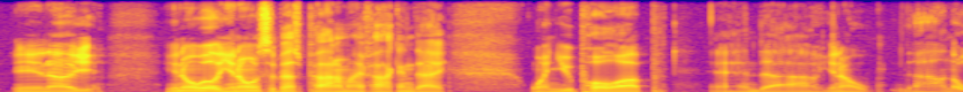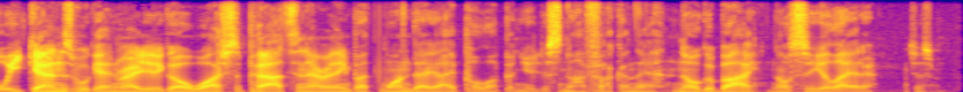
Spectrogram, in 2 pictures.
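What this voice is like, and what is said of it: Natural Boston accent. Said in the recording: “Damon and Affleck who just nail it... see, that sounds natural. You saying that... the Boston accent”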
